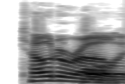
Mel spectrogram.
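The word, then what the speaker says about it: Totoro: watching um my neighbor do you say it tooro or todoro tooro tooro are you are you asking me how to say it if you're speaking Japanese or just I mean to but I mean tooro is English speakers just say my neighbor tooro so we're watching tooro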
